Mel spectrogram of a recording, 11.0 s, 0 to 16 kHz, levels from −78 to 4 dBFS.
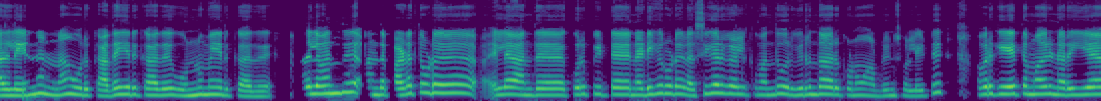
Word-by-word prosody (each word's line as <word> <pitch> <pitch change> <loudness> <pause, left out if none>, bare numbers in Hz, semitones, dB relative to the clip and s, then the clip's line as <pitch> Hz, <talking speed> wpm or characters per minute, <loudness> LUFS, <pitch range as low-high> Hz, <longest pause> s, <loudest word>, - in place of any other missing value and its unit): அதுல 220 0 +4
என்னன்னா, 255 -1 0
ஒரு 225 - 0
கதை 205 +5 +3
இருக்காது, 230 -2 0 0.2
ஒன்னுமே 250 +4 +1
இருக்காது. 190 -4 -3 0.4
அதுல 270 +1 +4
வந்து 300 +3 +2 0.2
அந்த 245 0 -1
படத்தோட 290 +6 +2 0.6
இல்ல 250 +2 +1 0.2
அந்த 230 0 -2 0.3
குறிப்பிட்ட 255 -1 -3 0.2
நடிகரோட 275 +4 0
ரசிகர்களுக்கு 270 +1 -1
வந்து 240 +3 -5
ஒரு 250 - -2
விருந்தா 255 +2 0
இருக்கணும் 225 -2 -6
அப்பிடின்னு 205 +2 -8
சொல்லிட்டு, 200 +7 -7 0.4
அவருக்கு 265 +1 +1
ஏத்தமாரி 270 0 +1
நிறைய 240 +1 +1
245 Hz, 135 wpm, -19 LUFS, 225-270 Hz, 0.6 s, அதுல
